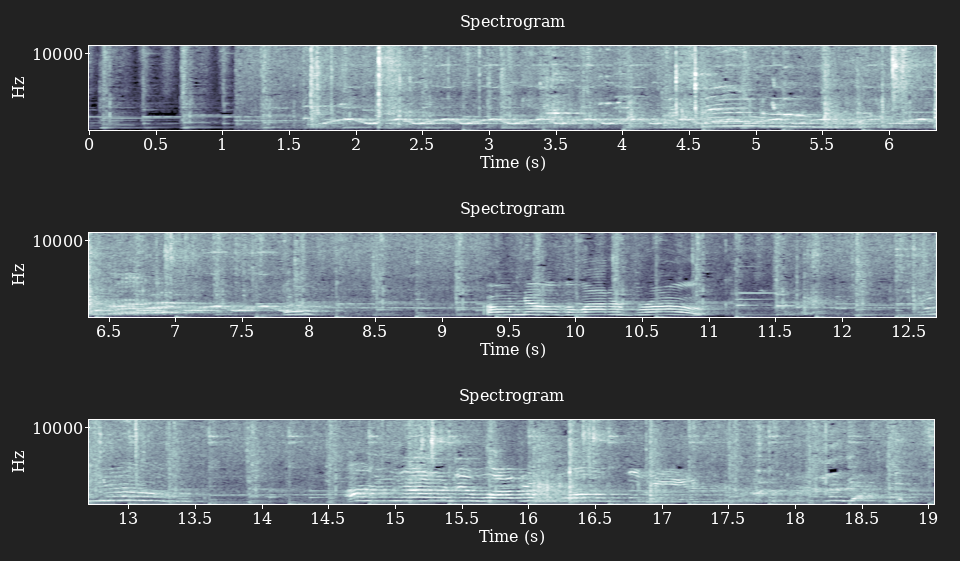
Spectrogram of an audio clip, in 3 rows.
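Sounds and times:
background music with steady beat: 0.0 - 19.0
wavering siren yelp: 1.2 - 9.1.

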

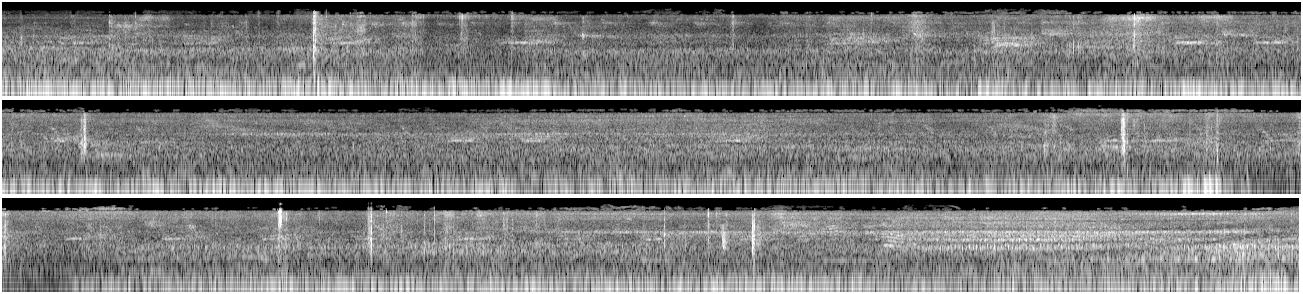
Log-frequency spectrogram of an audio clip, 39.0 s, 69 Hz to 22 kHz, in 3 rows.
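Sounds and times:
birds chirping: 0.0 - 38.9
steady low rumble: 26.6 - 38.9
footsteps on rubble: 29.6 - 31.4.

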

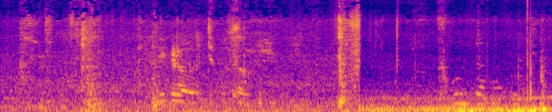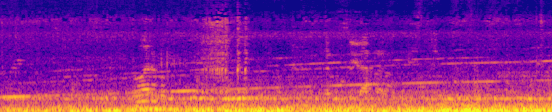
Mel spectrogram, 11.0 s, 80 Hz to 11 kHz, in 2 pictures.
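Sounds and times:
tram low rumble: 0.0 - 11.0
tram motor whine rising: 3.1 - 11.0.

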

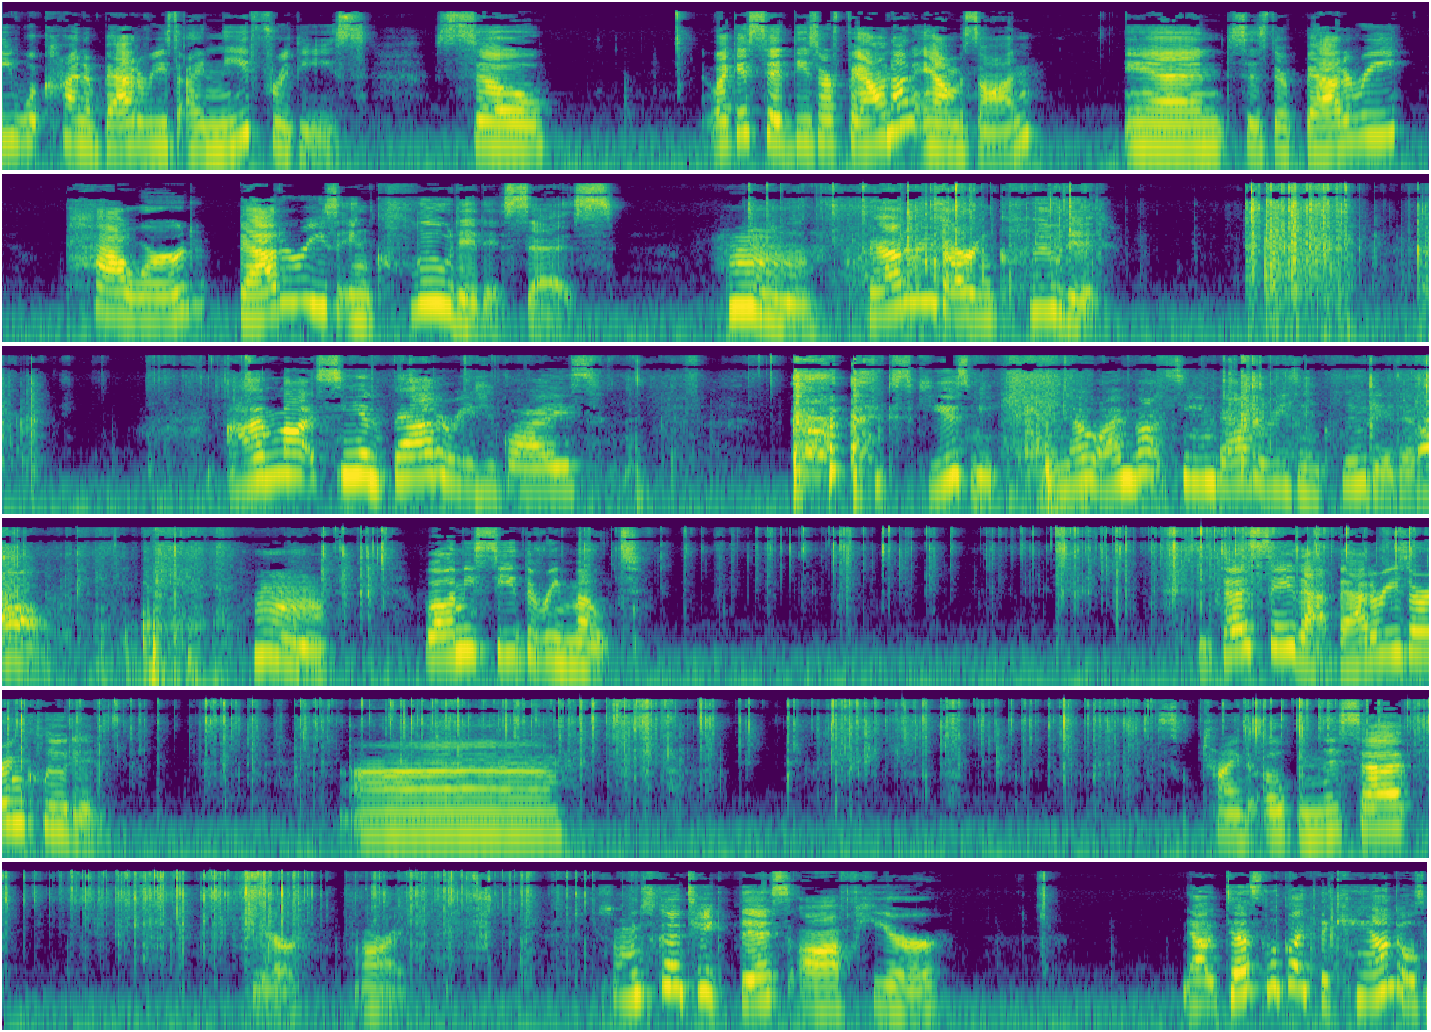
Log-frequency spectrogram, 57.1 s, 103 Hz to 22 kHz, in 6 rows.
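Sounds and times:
plastic wrapping crinkling: 14.6 - 16.9, 32.6 - 51.9
packaging rustling: 14.8 - 16.9, 17.8 - 19.4, 32.9 - 51.6.

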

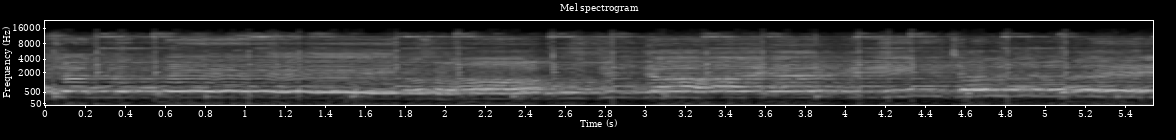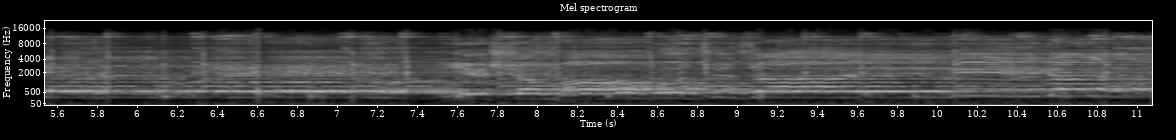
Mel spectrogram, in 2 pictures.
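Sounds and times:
man singing: 0.0 - 11.0
sustained harmonium: 0.0 - 11.0
tabla strokes: 0.0 - 11.0.

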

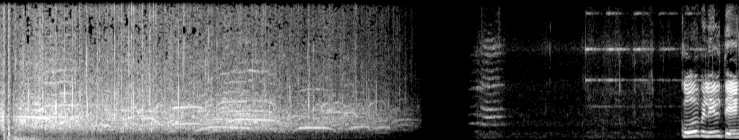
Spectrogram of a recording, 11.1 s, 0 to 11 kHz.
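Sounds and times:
fireworks crackling: 0.0 - 3.2
crowd calling out and cheering: 0.0 - 6.3.

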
